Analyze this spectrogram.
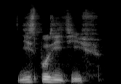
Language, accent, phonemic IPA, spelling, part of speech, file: French, France, /dis.po.zi.tif/, dispositif, noun, LL-Q150 (fra)-dispositif.wav
- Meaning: 1. arrangement, lay-out 2. measures, expedient, means to an end 3. device, machine, system 4. operation, plan 5. dispositif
